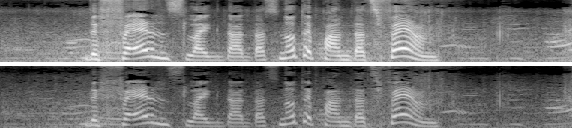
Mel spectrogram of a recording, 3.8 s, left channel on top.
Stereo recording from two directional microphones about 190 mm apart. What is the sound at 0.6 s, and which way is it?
A woman's voice, 10° left (ahead or behind).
